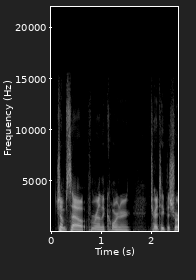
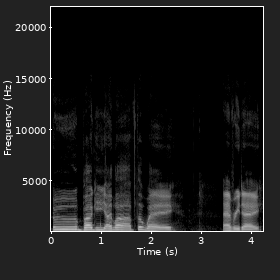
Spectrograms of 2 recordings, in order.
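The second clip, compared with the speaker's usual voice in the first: swooning fan; 4 semitones higher, slower than usual. Pretend. Swooning over Buggy.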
